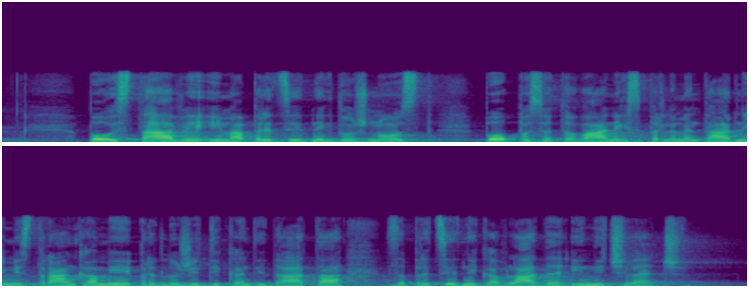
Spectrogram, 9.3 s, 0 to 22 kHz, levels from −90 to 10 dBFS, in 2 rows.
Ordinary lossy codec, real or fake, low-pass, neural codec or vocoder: none; real; 10.8 kHz; none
